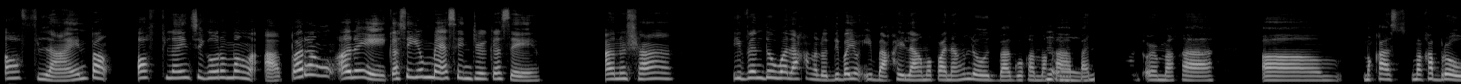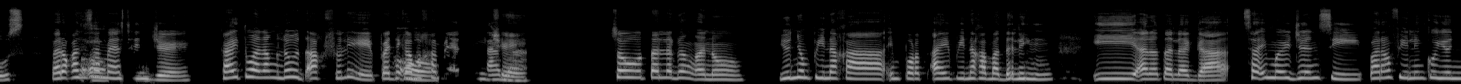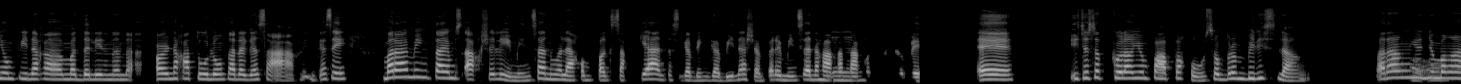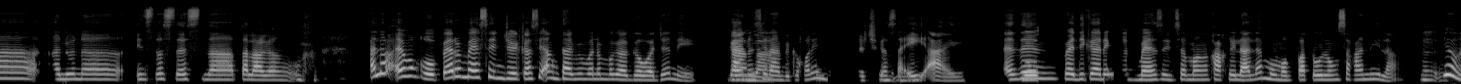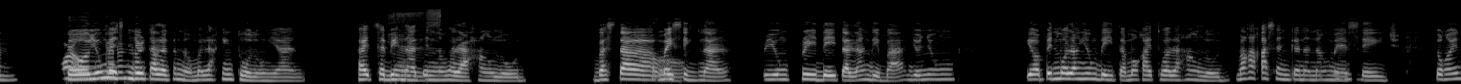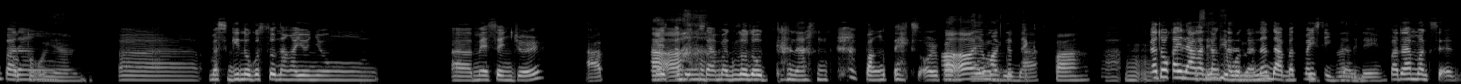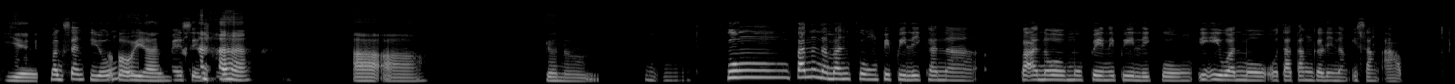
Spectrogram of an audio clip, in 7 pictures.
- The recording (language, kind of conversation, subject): Filipino, podcast, Anu-ano ang mga aplikasyon na hindi mo kayang mawala sa iyong telepono, at bakit?
- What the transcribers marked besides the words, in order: laughing while speaking: "pinakamadaling"; laughing while speaking: "talagang"; laugh; laughing while speaking: "ka ng pang-text"; other background noise; laugh; tapping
